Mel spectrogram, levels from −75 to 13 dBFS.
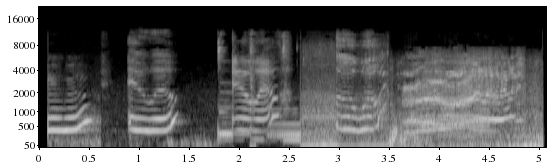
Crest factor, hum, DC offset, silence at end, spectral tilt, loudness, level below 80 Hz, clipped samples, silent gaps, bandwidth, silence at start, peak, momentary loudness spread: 10 dB; none; under 0.1%; 0.05 s; -4 dB/octave; -14 LUFS; -26 dBFS; under 0.1%; none; 12.5 kHz; 0.1 s; -4 dBFS; 8 LU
